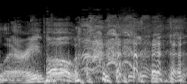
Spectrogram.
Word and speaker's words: Larry Pope: Hi, I'm Larry Pope. It goes down and then it goes up.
